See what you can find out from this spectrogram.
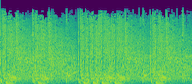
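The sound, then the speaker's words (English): Rapid gunfire, many loud sharp shots cracking in quick succession with no pause, forming a dense, steady barrage for nearly four seconds. “Shoot, you fool, shoot!”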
